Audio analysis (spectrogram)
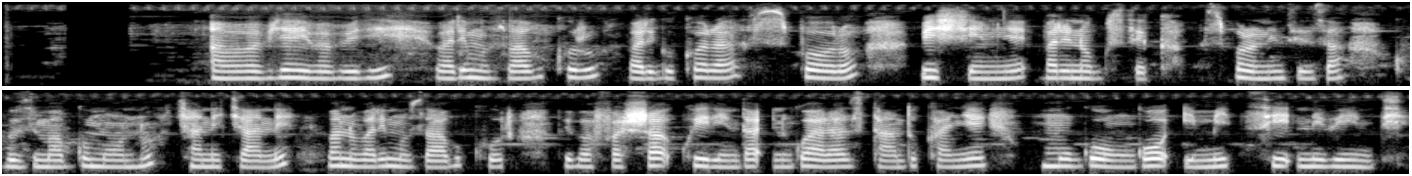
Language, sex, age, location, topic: Kinyarwanda, female, 18-24, Huye, health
